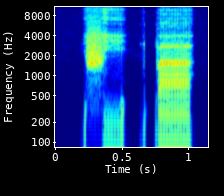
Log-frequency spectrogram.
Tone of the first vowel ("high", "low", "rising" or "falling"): low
